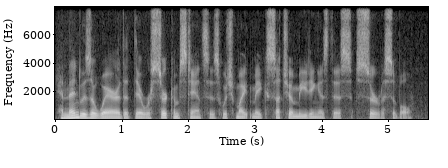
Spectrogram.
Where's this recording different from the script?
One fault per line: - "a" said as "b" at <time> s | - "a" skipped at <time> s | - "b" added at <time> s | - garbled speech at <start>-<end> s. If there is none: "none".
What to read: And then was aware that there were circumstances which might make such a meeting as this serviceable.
none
